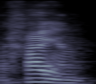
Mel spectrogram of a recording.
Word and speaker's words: Chaim: Ham or Chaim? Chaim.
